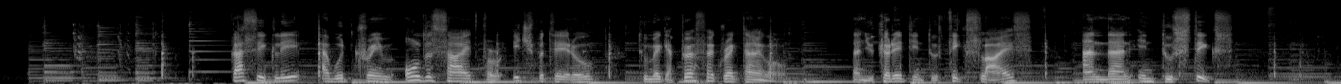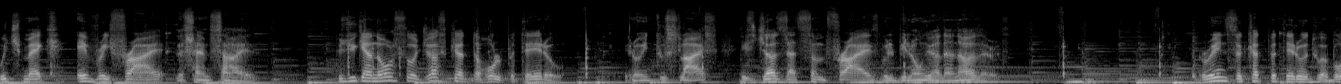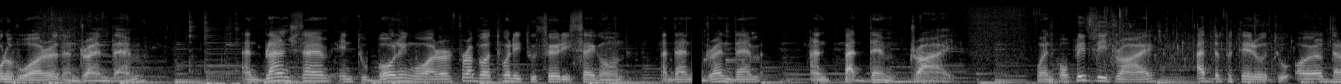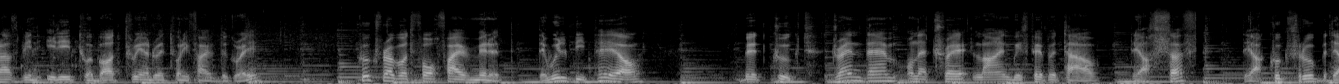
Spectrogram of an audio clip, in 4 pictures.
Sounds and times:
Music: 0.0s - 53.6s
Speech: 2.3s - 7.9s, 8.5s - 12.4s, 13.4s - 16.0s, 16.8s - 19.1s, 19.7s - 23.5s, 25.4s - 28.3s, 29.2s - 36.4s, 37.2s - 42.9s, 43.8s - 46.7s, 47.6s - 53.6s.

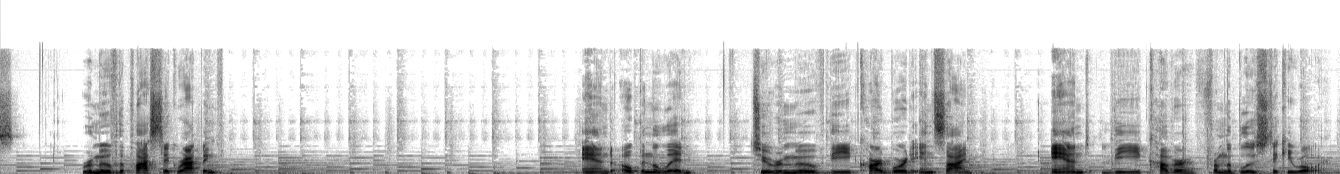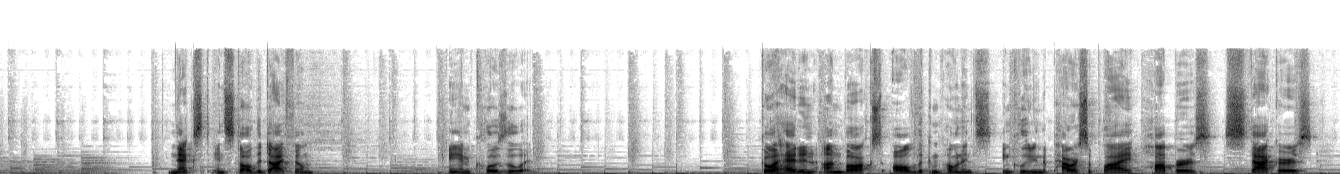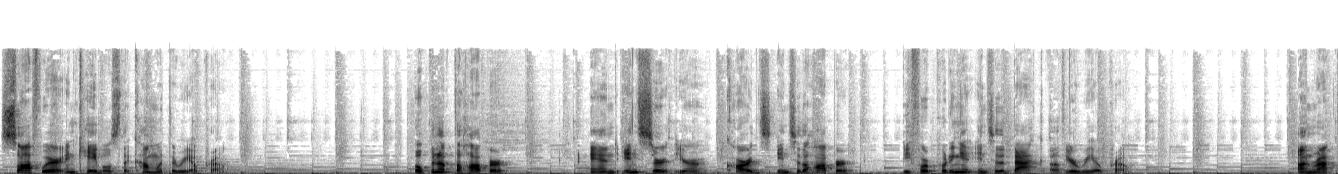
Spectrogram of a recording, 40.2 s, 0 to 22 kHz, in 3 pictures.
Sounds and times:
Music: 0.0s - 40.1s
Speech: 0.8s - 2.2s, 5.8s - 9.8s, 10.4s - 13.3s, 15.1s - 16.6s, 17.9s - 18.8s, 21.0s - 29.1s, 31.0s - 31.9s, 32.6s - 38.2s, 39.8s - 40.1s.

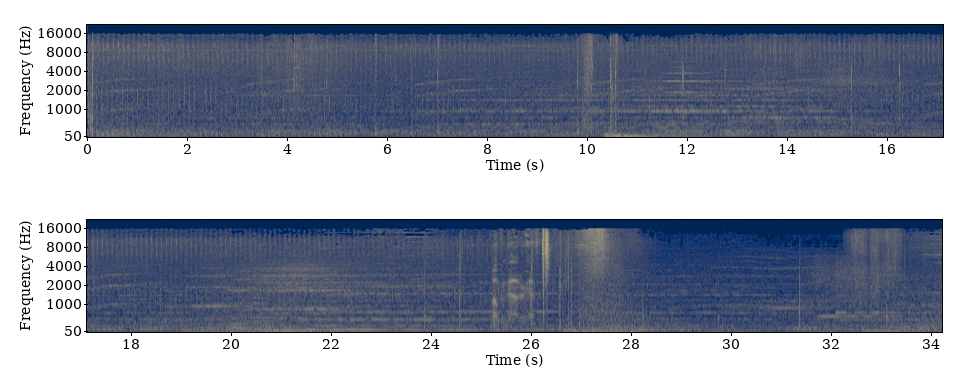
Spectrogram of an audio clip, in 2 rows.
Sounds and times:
Music: 0.0s - 34.2s.

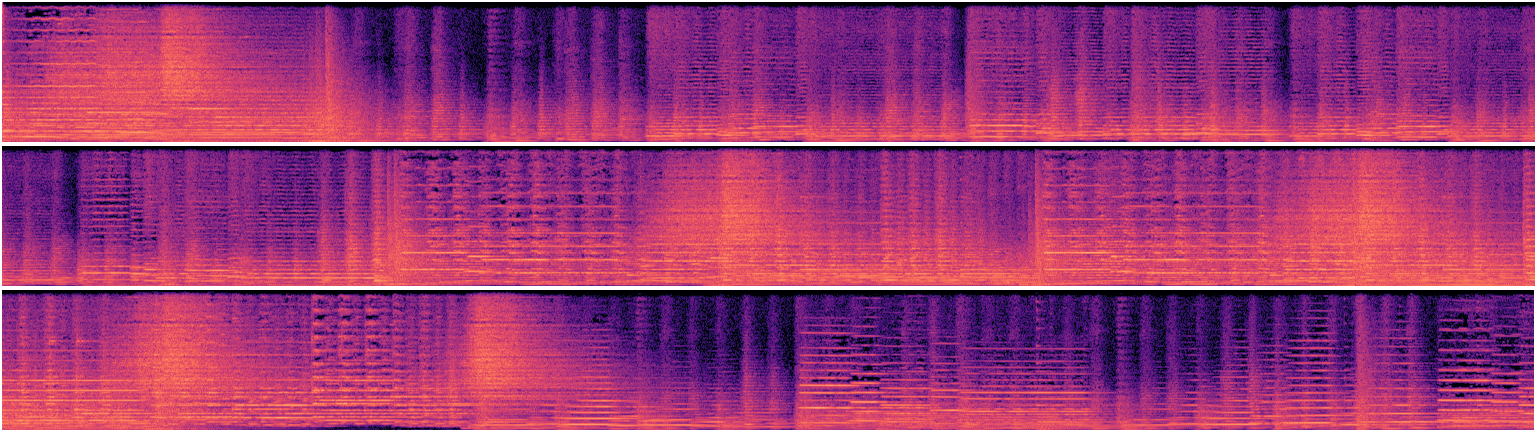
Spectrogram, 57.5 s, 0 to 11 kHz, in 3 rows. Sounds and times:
Background music: 0.0s - 57.4s
Video game music: 0.0s - 57.4s.

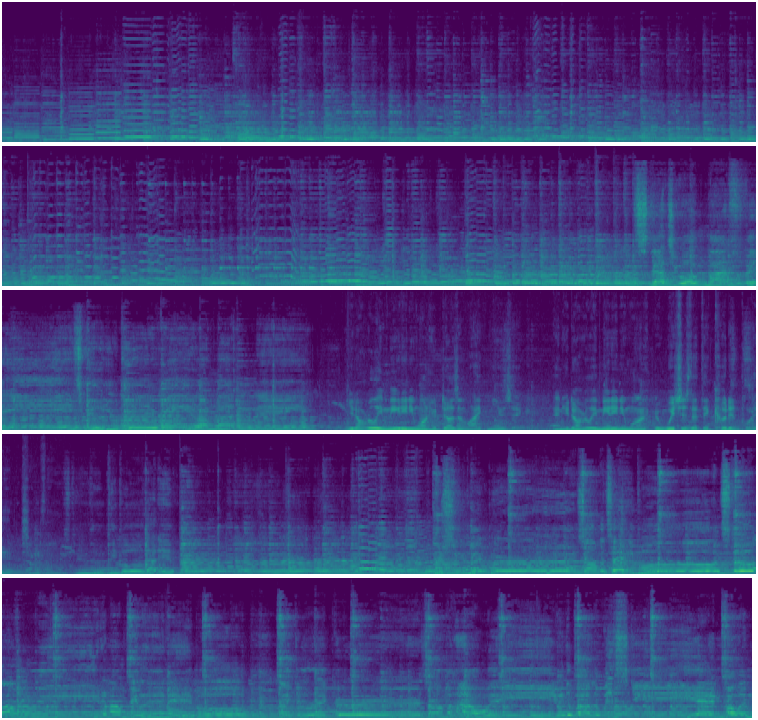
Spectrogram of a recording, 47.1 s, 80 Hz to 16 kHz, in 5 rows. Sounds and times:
Musical instrument: 0.0s - 24.8s, 27.8s - 47.0s
Speech: 23.2s - 29.1s.

